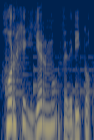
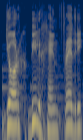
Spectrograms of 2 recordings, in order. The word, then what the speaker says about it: Georg Wilhelm Friedrich: castellanizar todo por ejemplo jorge guillermo federico hegel que según las preferencias actuales deberíamos pronunciar en buen alemán georg wilhelm friedrich sigue esto mismo lo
